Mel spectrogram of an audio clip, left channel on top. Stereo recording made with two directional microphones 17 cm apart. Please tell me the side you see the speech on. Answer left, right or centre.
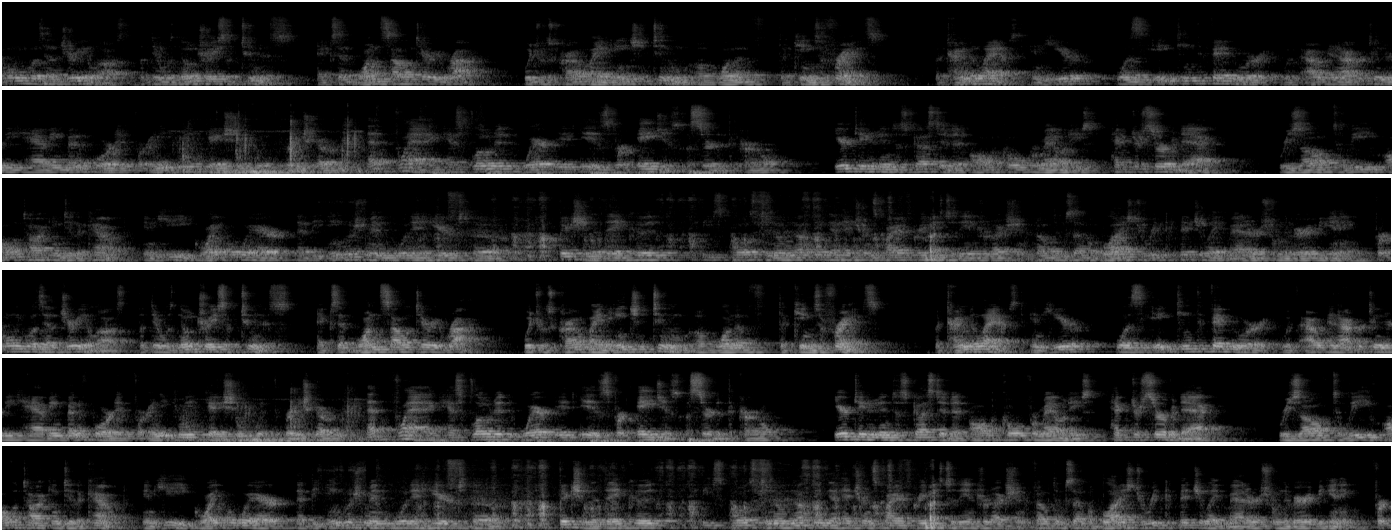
right.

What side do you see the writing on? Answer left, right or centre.
right.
